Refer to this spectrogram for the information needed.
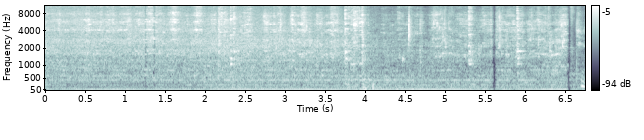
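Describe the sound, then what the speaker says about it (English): Flour and milk are stirred constantly in a pan for a vintage potatoes au gratin sauce, making a steady, close scraping and swishing that runs without a break, with faint clicks from the utensil against the pan. "To stir constantly and let the mixture come to a boil."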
